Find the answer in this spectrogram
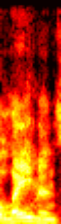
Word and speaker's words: Lehman's: If you guys don't know, Lehman's is actually the correct pronunciation.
